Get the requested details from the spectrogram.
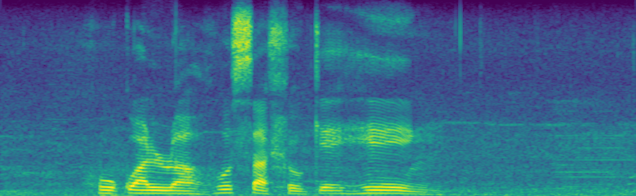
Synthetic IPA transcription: hʊkʼwal̩lwahʊsaɬɔkʼɛɦeːŋ̩

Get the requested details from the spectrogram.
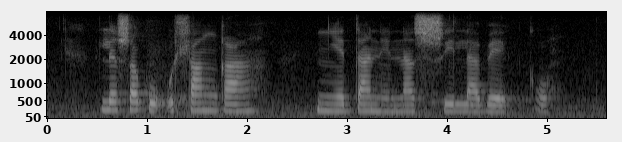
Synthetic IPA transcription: lɛʂakuʔuɬaŋɡa | ɲɛtʼanɛnaʂilaβɛːkɔ

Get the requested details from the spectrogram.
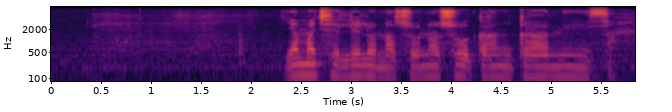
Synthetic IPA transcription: jamat͡ʃʰɛlɛlɔnaʂɔnaʂɔkʼaŋkʼaniːsa

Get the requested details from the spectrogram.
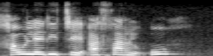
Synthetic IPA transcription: χʰaʊledit͡ʃʼeʔasaɾɪʊ

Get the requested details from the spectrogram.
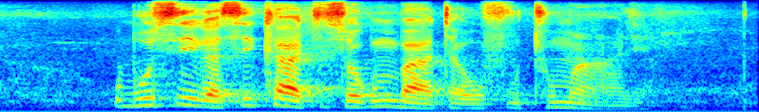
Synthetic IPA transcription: uɓusik̬asikʰatʰisok̬um̩bʱatʰaufutʰuma̰ːlɛ

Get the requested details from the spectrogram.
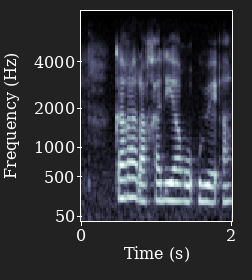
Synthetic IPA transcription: kʼaɣaɾak͡xʰadiaɣʊʔʊbɛʔa

